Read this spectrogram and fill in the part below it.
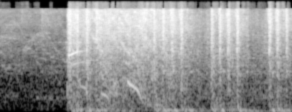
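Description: Rapid automatic weapon fire at shielded training targets in the Warframe video game, starting abruptly and continuing as dense, loud bursts with brief pauses between.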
